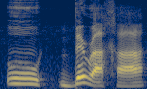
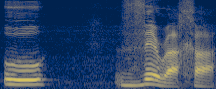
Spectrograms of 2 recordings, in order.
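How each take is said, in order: First: The consonant after the first vowel is b. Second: The consonant after the first vowel is v. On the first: The speaker calls it wrong. "the pronunciation of this word is not u biracha" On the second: The speaker calls it right. "but u viracha"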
